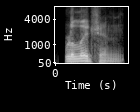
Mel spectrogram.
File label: "religion", American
